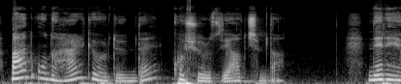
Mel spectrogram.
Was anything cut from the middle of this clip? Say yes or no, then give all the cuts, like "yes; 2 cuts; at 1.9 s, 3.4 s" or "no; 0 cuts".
yes; 2 cuts; at 1.7 s, 2.4 s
